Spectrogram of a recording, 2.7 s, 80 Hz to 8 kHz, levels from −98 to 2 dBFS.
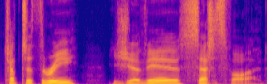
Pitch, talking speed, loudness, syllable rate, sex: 105 Hz, 65 wpm, -18 LUFS, 3.7 syllables/s, male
